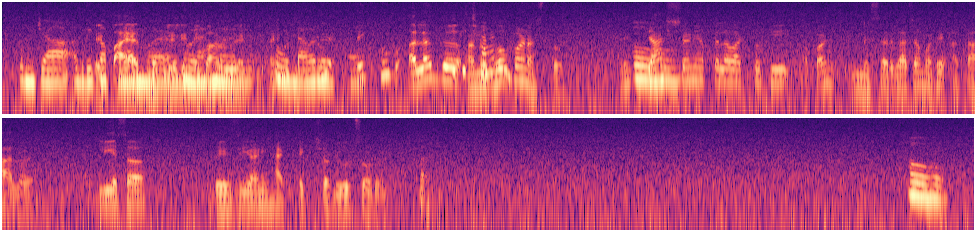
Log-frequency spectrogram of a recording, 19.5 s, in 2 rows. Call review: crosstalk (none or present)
present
